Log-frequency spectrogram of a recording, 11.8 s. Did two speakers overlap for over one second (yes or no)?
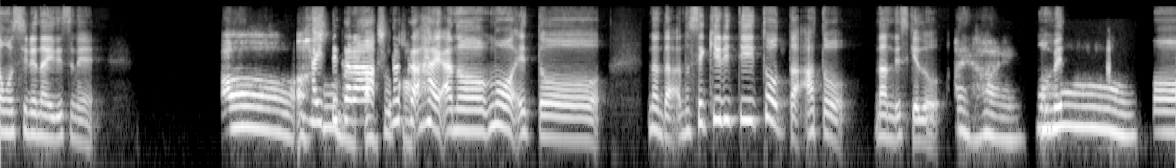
yes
